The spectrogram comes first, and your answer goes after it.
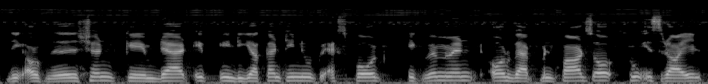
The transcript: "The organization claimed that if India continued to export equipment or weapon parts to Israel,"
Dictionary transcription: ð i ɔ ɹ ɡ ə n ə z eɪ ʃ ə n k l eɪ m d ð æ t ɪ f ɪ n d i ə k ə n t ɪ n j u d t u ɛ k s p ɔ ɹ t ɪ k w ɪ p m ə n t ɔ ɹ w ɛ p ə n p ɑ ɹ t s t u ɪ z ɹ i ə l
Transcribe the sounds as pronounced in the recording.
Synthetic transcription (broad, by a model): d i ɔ ɹ ɡ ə n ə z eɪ ʃ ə n k eɪ m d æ t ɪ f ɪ n d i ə k ə n t ɪ n j u d t u ɛ k s p ɔ ɹ t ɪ k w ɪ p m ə n t ɔ ɹ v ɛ p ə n p ɑ ɹ t s t u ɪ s ɹ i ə l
